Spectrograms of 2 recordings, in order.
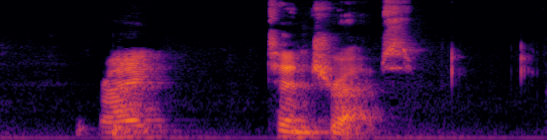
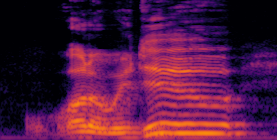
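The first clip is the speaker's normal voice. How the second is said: higher, louder, slower frantic "What do we do?"; stretched, raised "What do we do?" like a scared king; panicked plea; 6 semitones higher, 5 dB louder than usual. Retold or imitated. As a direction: let the king beg in mock panic. King panics, asks Isaiah.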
